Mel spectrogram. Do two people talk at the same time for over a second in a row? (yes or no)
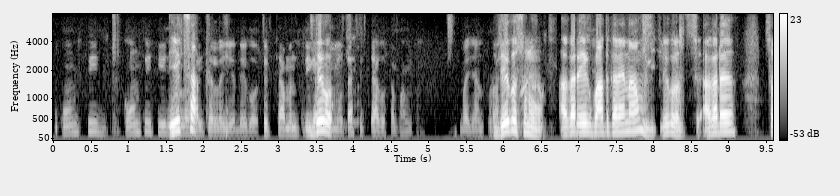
no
